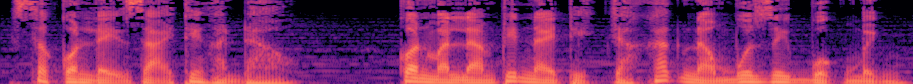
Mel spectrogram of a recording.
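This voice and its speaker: A man's voice: sits low, big pitch swings, fairly quick, slightly rough, soft background music, heavily acted. A man voicing a proud, harsh middle-aged mother who scolds in an exasperated way in a told ghost story. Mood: scolding.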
